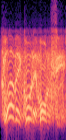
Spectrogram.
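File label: Serbian near waypoint mood med; speech; War Thunder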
